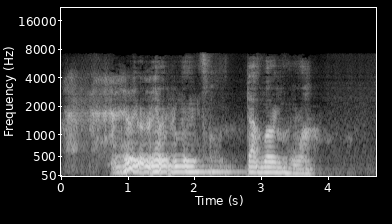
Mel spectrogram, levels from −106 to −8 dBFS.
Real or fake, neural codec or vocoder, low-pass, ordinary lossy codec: fake; codec, 16 kHz, 1 kbps, FunCodec, trained on Chinese and English, 50 frames a second; 7.2 kHz; MP3, 48 kbps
